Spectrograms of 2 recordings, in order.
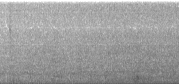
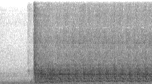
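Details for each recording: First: Nissan Sentra that would not start because there was no power to the ignition coils, now idling steadily and evenly with no misses; check engine light still on, overheating also reported. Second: Nissan Sentra/Grandeur that will not start, with no power at the four ignition coils; owner suspected the computer box: the starter spins the engine with an even, steady churn but it never catches.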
